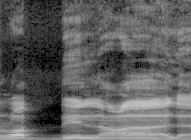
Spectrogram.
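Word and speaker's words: رب: বা লাম জের বিল রব্বিল রাব্বিল না বলে বলতে হবে রব্বিল আইন খারা জবরা হবে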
